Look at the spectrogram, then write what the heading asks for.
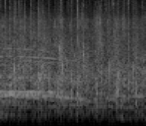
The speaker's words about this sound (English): Round of applause, please.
